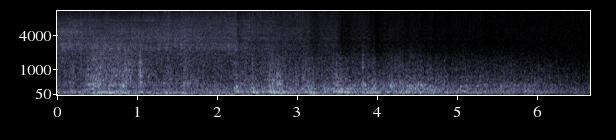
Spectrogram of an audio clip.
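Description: A heavy thunderstorm downpour: dense, steady roaring rain with deep rumbling thunder rolling underneath, loud throughout and easing slightly toward the end. No voices.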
